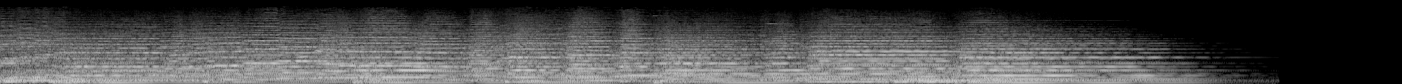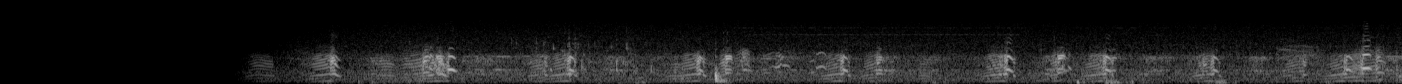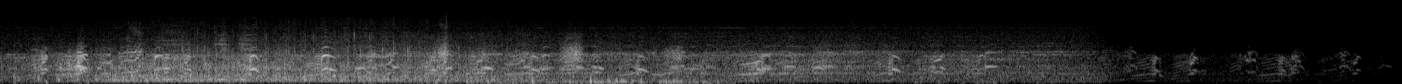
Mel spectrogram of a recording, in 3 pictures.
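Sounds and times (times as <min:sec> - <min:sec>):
geese honking: 0:00.0 - 0:10.7, 0:16.5 - 0:42.0
low rushing of wings: 0:17.1 - 0:39.1.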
